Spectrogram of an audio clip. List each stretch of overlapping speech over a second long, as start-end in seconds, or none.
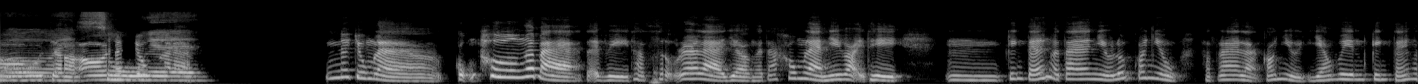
0.5-1.9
